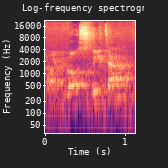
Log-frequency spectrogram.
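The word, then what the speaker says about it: Roswitha: it's easy to see the W is a v sound and the t is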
